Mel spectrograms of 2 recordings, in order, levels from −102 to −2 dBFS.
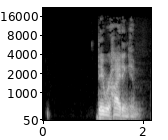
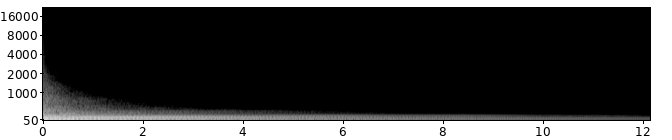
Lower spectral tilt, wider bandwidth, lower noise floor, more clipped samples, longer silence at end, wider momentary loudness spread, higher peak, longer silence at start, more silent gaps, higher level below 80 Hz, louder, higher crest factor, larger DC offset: second, -6 dB/octave vs -15 dB/octave; first, 15.5 kHz vs 1.2 kHz; first, -90 dBFS vs -72 dBFS; neither; second, 0.3 s vs 5.9 s; second, 13 LU vs 26 LU; first, -2 dBFS vs -12 dBFS; first, 1.05 s vs 0 s; neither; second, -58 dBFS vs -38 dBFS; first, -18 LUFS vs -33 LUFS; about the same, 18 dB vs 22 dB; neither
